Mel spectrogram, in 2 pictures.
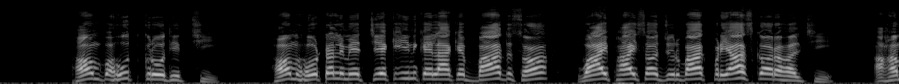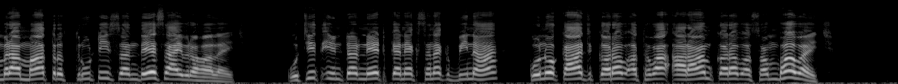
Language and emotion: Maithili, angry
